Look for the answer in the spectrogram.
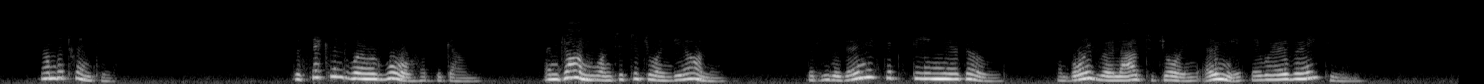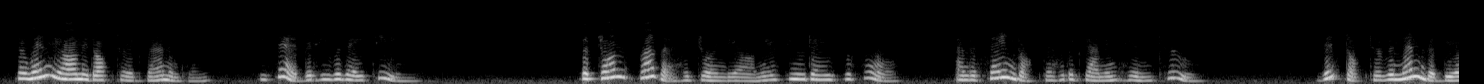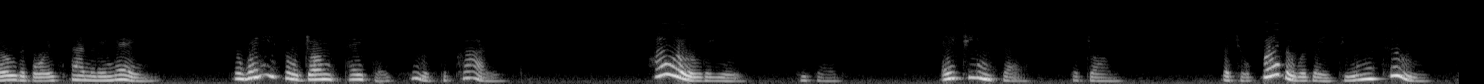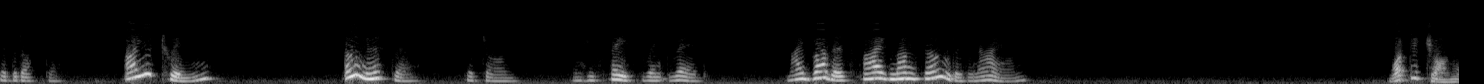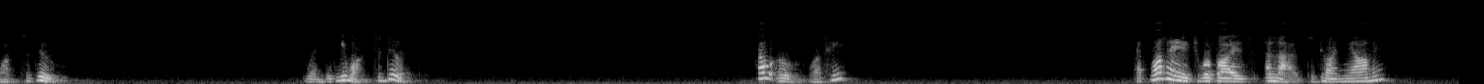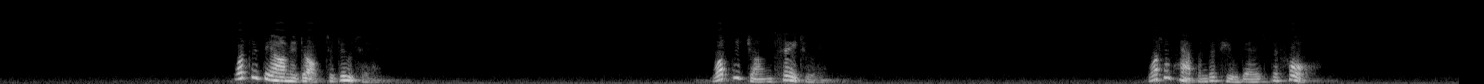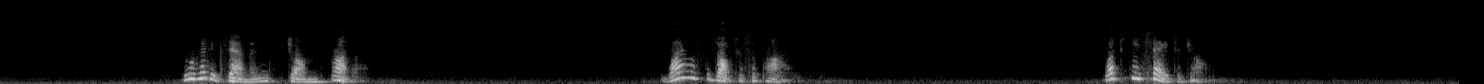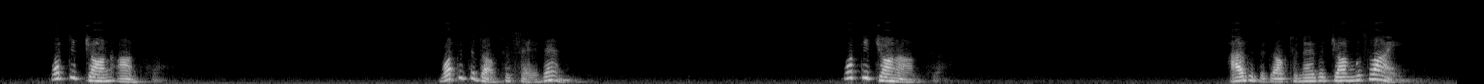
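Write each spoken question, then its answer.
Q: What did John want to do?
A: Join the army

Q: When did he want to do it?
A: When the Second World War had begun

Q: How old was he?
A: 16

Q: At what age were boys allowed to join the army?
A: Over 18

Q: What did the army doctor do to him?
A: He examined him

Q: What did John say to him?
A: That he was 18

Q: What had happened a few days before?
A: John's brother had joined the army

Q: Who had examined John's brother?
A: The same doctor

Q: Why was the doctor surprised?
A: He remembered the family name from John's brother

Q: What did he say to John?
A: How old are you?

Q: What did John answer?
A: 18, sir

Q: What did the doctor say then?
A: But your brother was 18 too. Are you twins?

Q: What did John answer?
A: No, my brother's 5 months older than I am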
